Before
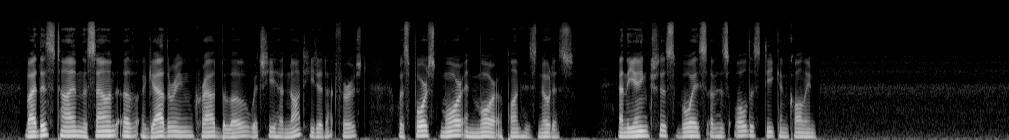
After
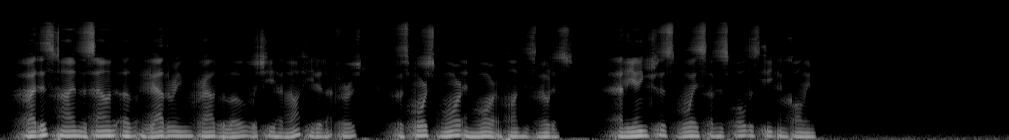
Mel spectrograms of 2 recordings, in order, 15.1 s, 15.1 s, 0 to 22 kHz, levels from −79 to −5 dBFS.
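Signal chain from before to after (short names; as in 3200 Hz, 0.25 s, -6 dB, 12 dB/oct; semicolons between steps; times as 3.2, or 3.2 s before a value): spectral swells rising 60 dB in 0.57 s; passive tone stack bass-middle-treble 6-0-2; crackle 21/s -55 dBFS; gain +2.5 dB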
